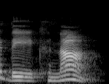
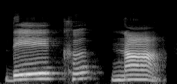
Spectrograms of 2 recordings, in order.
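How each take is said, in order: First: Said in the usual way. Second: देखना stretched very slowly, syllable by syllable; slow demo word. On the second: Shown as a demonstration. Teacher spelling out देखना slowly, a bit louder. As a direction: say देखना drawn out so each sound is heard. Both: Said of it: "तो हम इसको कैसे बोलेंगे".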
